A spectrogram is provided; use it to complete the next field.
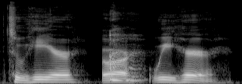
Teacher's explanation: it's like turn the E into a U a little bit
